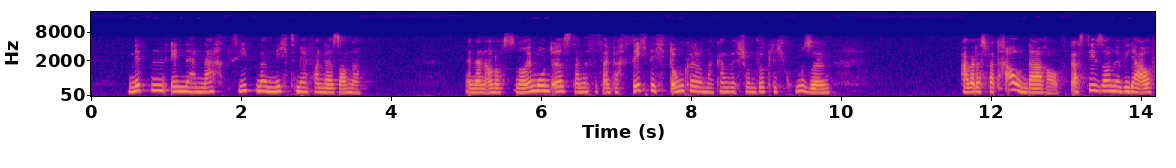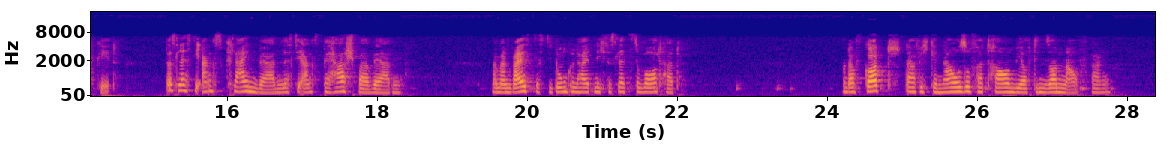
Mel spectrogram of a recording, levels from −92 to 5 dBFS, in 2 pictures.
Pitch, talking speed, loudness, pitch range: 210 Hz, 150 wpm, -23 LUFS, 185-230 Hz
